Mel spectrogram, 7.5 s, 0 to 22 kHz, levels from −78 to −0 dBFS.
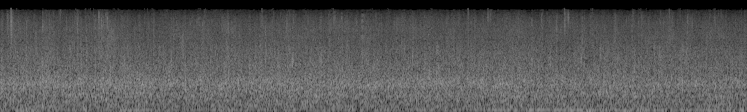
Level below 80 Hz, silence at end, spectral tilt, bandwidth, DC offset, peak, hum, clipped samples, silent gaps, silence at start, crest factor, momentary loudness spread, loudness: -46 dBFS; 0 s; -1 dB/octave; 17 kHz; under 0.1%; -4 dBFS; none; under 0.1%; none; 0 s; 26 dB; 2 LU; -27 LUFS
